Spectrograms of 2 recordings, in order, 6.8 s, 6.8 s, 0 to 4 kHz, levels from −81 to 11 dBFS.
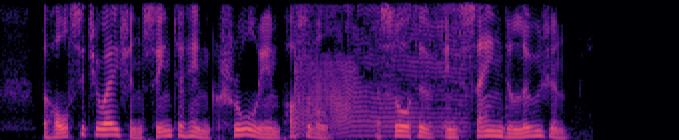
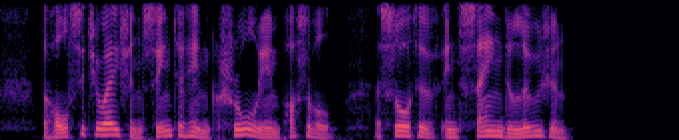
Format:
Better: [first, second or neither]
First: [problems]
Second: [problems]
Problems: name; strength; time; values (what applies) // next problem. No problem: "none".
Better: second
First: background sound (Fart); 14 dB below the speech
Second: none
